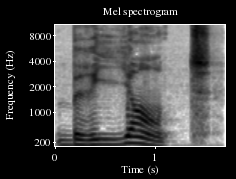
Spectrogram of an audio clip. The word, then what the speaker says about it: brillante: J'ai bien prononcé le T, T à la fin, brillante. Vous devez marquer le E, puisque c'est la forme féminine.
